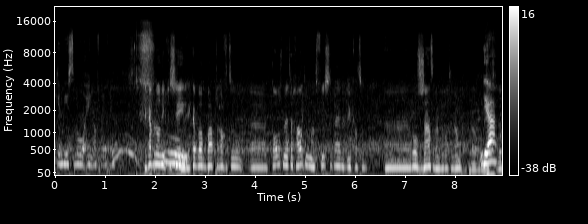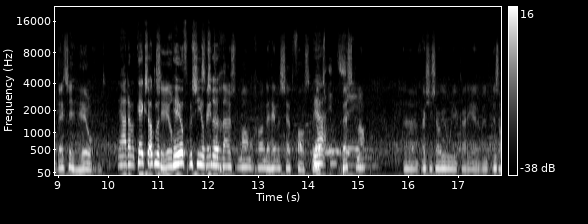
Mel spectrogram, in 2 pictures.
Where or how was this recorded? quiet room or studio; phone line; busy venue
busy venue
